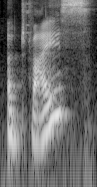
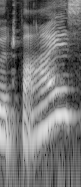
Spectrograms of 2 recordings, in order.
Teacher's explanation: voiced s and that gives us in english the distinction between advice the noun and to advise the verb with the voiced s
